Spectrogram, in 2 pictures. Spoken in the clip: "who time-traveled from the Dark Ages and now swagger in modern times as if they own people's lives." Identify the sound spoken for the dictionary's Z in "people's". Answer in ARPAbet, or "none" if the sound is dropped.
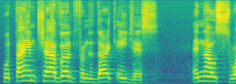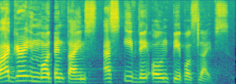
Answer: S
